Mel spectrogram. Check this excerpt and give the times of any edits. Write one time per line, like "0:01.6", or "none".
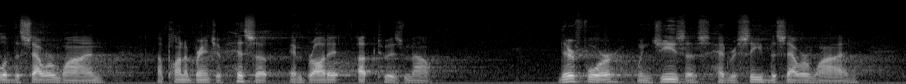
none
